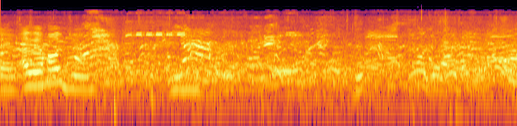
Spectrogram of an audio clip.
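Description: Children and adults shout and chatter in a pool.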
